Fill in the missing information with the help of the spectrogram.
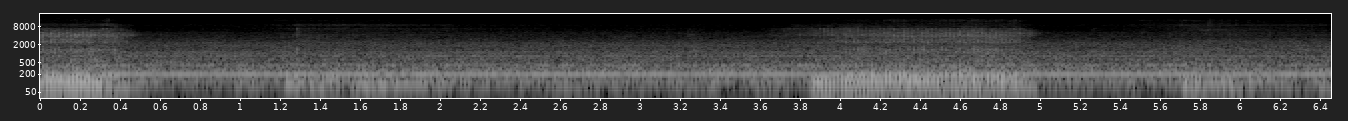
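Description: Deep, rumbling snores in slow breaths over a steady background hum; a large dog snoring.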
